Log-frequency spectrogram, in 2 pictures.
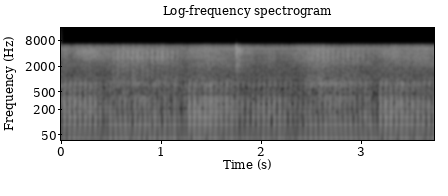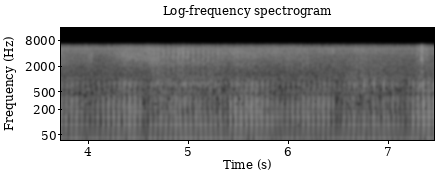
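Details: Max, a Canada lynx, purrs in a steady, deep rumble that swells and fades with each breath. Meowing is also mentioned.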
